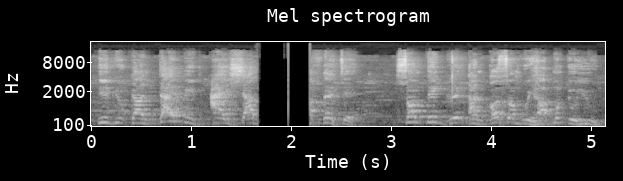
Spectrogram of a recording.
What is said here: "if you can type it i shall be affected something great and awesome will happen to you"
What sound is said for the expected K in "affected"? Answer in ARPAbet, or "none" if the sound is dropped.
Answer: none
